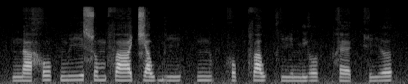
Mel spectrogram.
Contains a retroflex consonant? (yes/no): no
